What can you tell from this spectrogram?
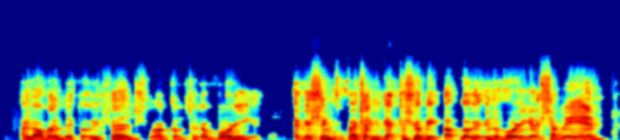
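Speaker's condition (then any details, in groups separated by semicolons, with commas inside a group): Cerebral palsy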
